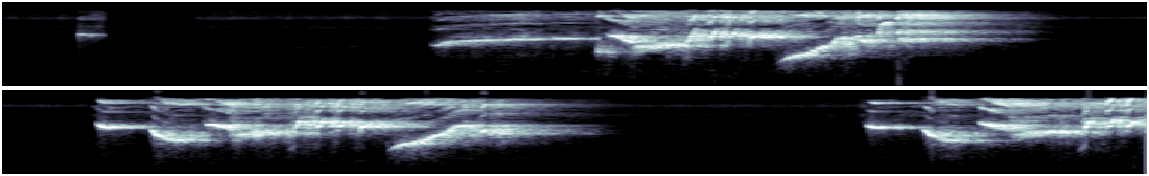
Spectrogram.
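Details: White-rumped shama song on a master recording for training cage birds: three rich, high phrases of tumbling whistles and sweeping notes, each lasting over a second, separated by short silences.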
